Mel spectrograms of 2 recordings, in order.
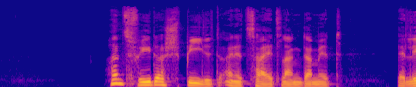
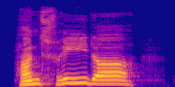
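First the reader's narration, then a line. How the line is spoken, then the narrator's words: Grandfather calling out. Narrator (German): ruft Großvater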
